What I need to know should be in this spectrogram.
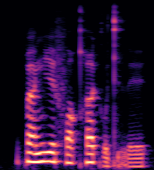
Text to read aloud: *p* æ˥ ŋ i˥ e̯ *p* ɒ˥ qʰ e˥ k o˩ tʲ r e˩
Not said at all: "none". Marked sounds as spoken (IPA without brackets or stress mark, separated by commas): p, f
